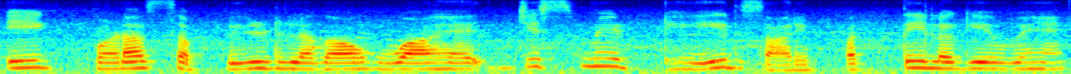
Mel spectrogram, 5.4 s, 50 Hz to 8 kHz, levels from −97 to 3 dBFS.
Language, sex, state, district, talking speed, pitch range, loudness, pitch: Hindi, female, Bihar, West Champaran, 155 wpm, 195-225 Hz, -19 LUFS, 205 Hz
